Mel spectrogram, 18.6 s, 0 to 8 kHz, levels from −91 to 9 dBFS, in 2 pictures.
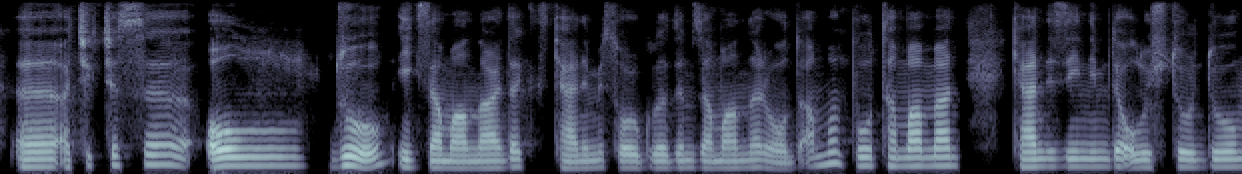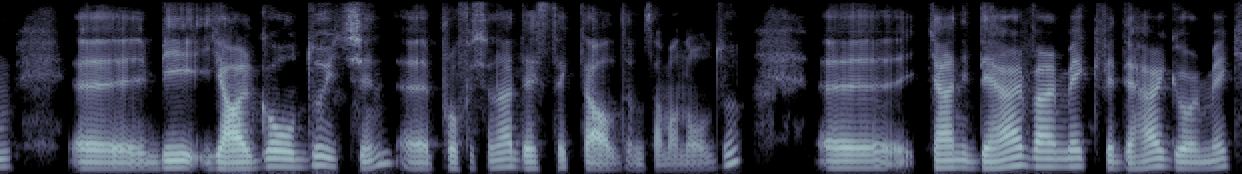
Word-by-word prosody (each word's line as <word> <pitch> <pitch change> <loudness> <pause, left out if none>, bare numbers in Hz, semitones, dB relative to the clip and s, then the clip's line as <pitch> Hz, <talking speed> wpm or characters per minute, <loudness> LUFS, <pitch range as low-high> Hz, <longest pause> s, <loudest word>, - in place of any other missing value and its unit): Eee, 125 - +2
açıkçası 155 +5 0
oldu. 150 0 +4
İlk 125 -1 -3
zamanlarda 115 +2 +1 0.2
kendimi 115 +2 -3
sorguladığım 115 0 -3
zamanlar 115 +1 -2
oldu 100 -3 -4
ama 175 +7 -5
bu 150 0 0
tamamen 145 +1 +2 0.4
kendi 130 +1 +1
zihnimde 135 0 -3
oluşturduğum, 130 +1 -2 0.5
eee, 105 -1 +1
bir 115 +3 +1
yargı 105 +4 +6
olduğu 135 +3 +1
için, 135 - -4
eee, 105 0 -3
profesyonel 120 +5 -4
destek 110 - -4
de - - +3
aldığım 90 - 0
zaman 90 0 -9
oldu. 165 - -8 0.6
Iıı, 115 0 0 0.2
yani, 120 -1 +2
değer 135 +7 +3
vermek 135 0 +2
ve 110 -2 -3
değer 115 +7 +2
görmek 115 +1 -3
125 Hz, 110 wpm, -25 LUFS, 115-140 Hz, 0.6 s, yargı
